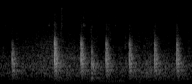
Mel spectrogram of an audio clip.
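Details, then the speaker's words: 7.3L Powerstroke diesel with the head removed, number five piston rocked by hand at the top of the bore: sharp light clicks about four a second. Excess piston-to-bore clearance with a streaked bore; likely needs boring over. "you can hear that that's slapping around that's not good"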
